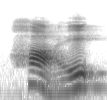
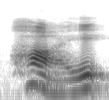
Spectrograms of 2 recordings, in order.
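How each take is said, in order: Both takes have the same delivery.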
